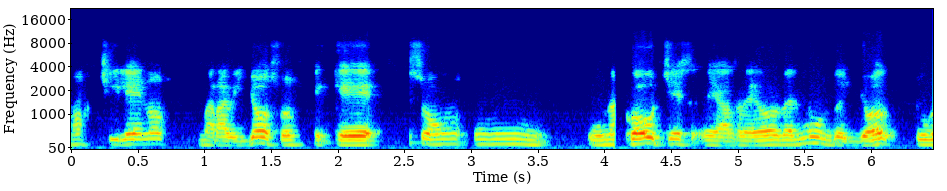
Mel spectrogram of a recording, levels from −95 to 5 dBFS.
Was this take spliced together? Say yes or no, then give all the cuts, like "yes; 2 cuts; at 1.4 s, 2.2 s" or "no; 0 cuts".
yes; 3 cuts; at 1.8 s, 2.5 s, 4.1 s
